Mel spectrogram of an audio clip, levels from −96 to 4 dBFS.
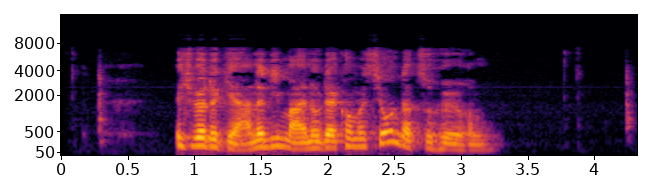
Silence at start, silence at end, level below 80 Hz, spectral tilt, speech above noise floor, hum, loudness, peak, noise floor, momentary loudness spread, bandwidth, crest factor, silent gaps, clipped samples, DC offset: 0.3 s; 0.05 s; -64 dBFS; -6.5 dB/octave; 49 dB; none; -18 LUFS; -2 dBFS; -67 dBFS; 11 LU; 7.4 kHz; 18 dB; none; under 0.1%; under 0.1%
